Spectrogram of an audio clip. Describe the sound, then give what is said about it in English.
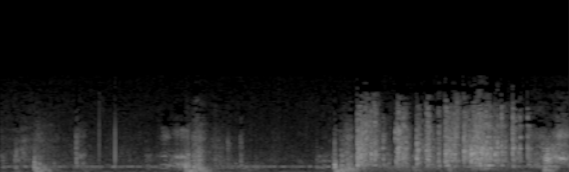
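A few heavy thumps against a wooden door with only a weak lock, then a burst of loud creaking, cracking and rattling as the door is shoved with a shoulder and forced open; no voices. “Come on here, put your shoulder to this door. It doesn't have much of a lock.”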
